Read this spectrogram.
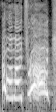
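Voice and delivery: put-on very high, loud wailing kid voice; whiny child. Boy refusing the inheritance, loud high whine. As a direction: wail it like a toddler who wants only his toy. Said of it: "The boy's like".

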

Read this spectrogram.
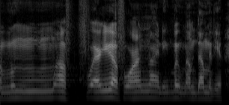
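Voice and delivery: low, soft counting to oneself; mock tallying aloud. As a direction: act out keeping score under your breath. Acts someone tallying forgiveness, then quitting.

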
